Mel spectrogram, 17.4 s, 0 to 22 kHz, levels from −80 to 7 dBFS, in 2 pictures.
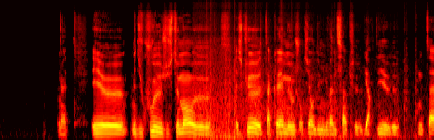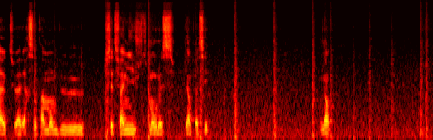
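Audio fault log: Throughout, noise suppressor artifacts: the suppressor pulls steady-noise bands down by about 18 dB frame by frame, so the residual background sinks between phrases and rises under the speech.
3.84–7.03 s, noise suppressor catching up: after "du coup heu justement" the room noise jumps about 21 dB. The noise estimate lags, letting it through before it sinks about 14 dB over roughly 3.2 s.
7.25–7.55 s and 9.19–9.49 s, speech cut by the noise suppressor: the suppressor mistakes parts of the speech for noise, dipping them as much as about 13 dB for around a tenth of a second each, so they sound swallowed.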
